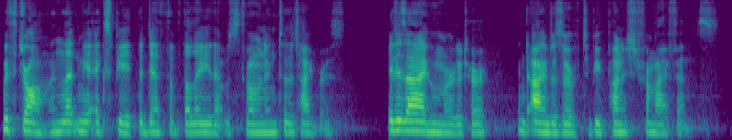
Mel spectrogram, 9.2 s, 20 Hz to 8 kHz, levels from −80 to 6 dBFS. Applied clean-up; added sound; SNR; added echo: none; none; none; none.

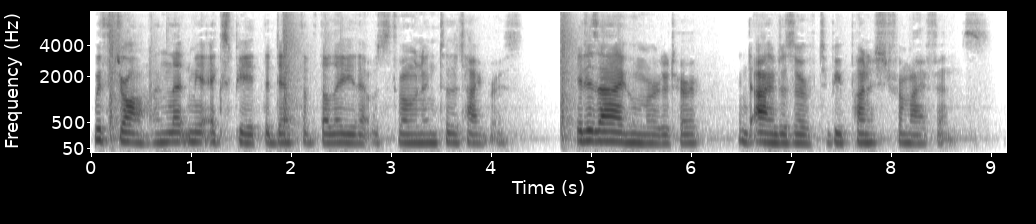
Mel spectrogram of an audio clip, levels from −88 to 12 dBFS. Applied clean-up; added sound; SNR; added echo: none; Wood; 17 dB; none.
